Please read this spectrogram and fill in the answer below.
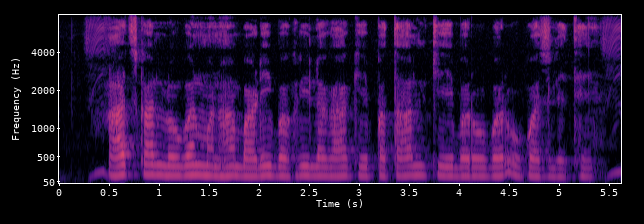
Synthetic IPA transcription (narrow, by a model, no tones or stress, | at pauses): aːd͡ʒkəlːoːɡənmənɦãbaːɽibɐkʰɾilɐɡakepɐt̪aːlkebɐɾoːbəɾʊpəd͡ʒlet̪ʰeː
